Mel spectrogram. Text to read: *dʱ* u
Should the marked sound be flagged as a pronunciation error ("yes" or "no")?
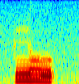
yes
